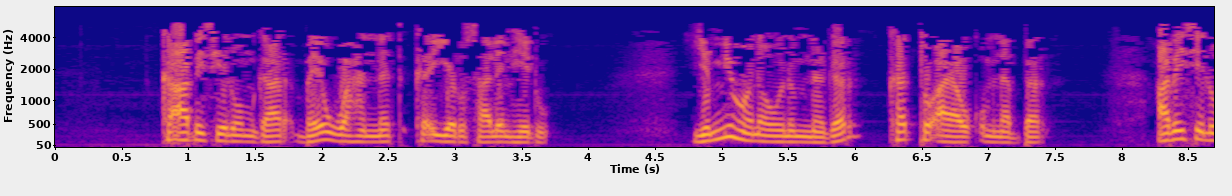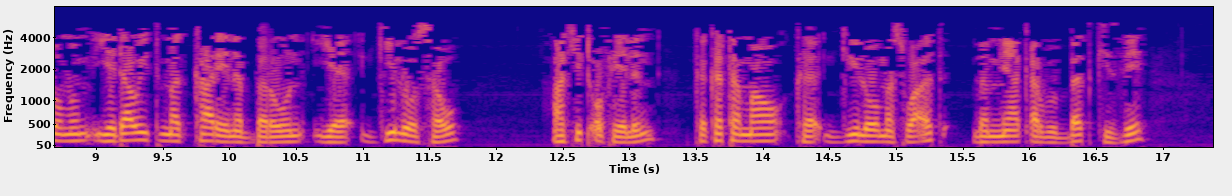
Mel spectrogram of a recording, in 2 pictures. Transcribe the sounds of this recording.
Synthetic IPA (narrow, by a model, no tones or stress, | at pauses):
kʰəʔaβeselo̞mɡaɾbəhewːaɦɨnːət̪kʰəɨjːɛɾusale̞mhe̞d̪u | jɛmːiho̞nəwnɨmnəɡəɾ | kʰət̪ʰːo̞ʔajawkʼumnəbːəɾ | ʔaβese̞lo̞mɨmːjɛd̪awit̪məkʰːaɾjɛnəbːəɾəwnjɛɡilo̞səw | ʔakʰit̪ʼo̞felɨn | kʰəkʰət̪ʰəmawkʰəɡilo̞məswa̰ʔt̪ | bəmːijakʼəɾbɨbːət̪ɡize̞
